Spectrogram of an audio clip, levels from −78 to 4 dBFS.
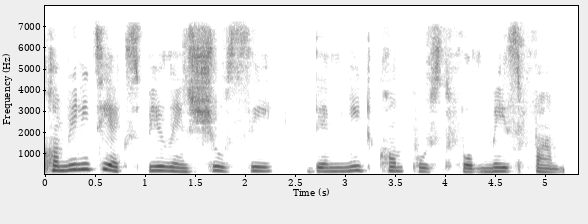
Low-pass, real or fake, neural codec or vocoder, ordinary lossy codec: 7.2 kHz; fake; codec, 16 kHz, 4.8 kbps, FACodec; AAC, 32 kbps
